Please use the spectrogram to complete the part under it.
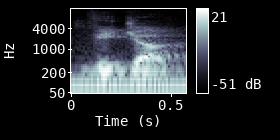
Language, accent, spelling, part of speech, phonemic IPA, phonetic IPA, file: Armenian, Western Armenian, վիճակ, noun, /viˈd͡ʒɑɡ/, [vid͡ʒɑ́ɡ], HyW-վիճակ.ogg
- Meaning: 1. state, condition 2. lot 3. district, precinct, jurisdiction; diocese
